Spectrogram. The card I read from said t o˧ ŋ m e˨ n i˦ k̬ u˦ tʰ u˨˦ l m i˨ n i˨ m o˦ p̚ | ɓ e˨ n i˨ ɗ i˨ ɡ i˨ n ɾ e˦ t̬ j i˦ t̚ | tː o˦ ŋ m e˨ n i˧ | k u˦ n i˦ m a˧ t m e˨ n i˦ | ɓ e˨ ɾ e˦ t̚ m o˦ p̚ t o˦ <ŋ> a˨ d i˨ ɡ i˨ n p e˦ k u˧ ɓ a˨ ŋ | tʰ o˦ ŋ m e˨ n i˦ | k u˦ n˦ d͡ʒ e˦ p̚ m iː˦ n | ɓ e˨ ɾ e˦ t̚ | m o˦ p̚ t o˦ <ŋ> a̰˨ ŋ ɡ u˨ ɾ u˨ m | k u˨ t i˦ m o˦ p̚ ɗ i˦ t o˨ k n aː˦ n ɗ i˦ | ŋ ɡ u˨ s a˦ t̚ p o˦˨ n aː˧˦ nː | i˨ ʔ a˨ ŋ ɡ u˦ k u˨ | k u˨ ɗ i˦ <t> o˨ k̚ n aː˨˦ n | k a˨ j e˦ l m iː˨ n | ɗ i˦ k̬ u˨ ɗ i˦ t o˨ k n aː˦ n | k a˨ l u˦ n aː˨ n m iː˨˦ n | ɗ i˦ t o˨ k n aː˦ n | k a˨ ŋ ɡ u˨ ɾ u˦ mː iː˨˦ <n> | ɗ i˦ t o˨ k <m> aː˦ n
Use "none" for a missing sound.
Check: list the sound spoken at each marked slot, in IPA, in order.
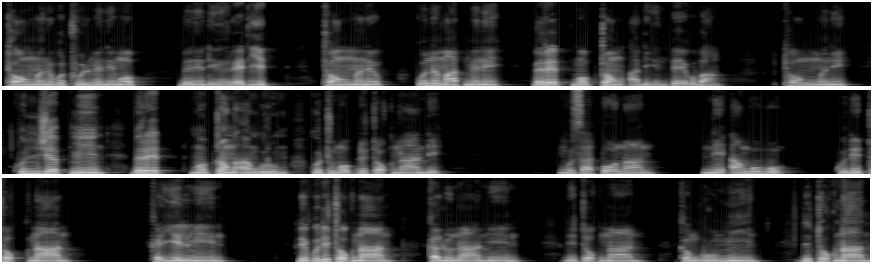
ŋ, ŋ, t, n, n

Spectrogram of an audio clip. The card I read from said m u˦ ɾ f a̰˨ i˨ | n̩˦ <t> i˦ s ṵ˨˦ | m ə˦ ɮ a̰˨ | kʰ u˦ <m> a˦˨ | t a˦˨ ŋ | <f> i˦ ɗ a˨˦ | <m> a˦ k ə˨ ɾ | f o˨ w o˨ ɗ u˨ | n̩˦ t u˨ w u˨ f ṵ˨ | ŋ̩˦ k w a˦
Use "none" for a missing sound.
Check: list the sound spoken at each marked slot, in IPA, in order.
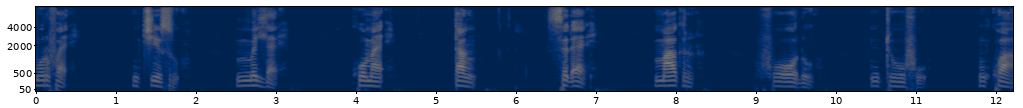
t͡ʃ, m, s, m

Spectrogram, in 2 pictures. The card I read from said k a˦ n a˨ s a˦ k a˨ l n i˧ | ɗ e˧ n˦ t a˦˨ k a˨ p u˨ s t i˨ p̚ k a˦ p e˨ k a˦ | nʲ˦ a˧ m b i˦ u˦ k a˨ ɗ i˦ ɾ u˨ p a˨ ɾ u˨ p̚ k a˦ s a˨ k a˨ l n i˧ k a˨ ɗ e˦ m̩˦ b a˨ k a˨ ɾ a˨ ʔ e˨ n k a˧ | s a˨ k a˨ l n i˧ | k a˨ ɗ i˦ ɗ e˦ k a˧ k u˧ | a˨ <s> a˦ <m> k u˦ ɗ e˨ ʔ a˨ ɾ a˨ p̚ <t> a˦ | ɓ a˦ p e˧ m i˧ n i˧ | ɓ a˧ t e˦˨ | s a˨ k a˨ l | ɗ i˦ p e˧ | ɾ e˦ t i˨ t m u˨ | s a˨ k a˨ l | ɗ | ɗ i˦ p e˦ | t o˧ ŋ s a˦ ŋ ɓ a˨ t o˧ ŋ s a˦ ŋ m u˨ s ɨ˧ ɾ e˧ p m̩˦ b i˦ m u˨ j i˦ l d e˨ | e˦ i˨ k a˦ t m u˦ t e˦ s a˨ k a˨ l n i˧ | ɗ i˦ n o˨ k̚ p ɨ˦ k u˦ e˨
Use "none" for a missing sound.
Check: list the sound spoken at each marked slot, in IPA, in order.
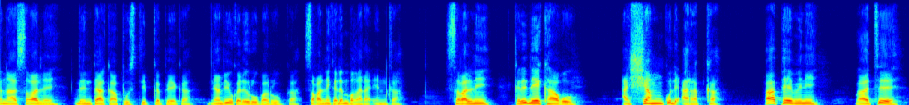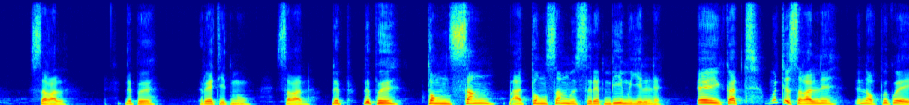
ʃ, m, k

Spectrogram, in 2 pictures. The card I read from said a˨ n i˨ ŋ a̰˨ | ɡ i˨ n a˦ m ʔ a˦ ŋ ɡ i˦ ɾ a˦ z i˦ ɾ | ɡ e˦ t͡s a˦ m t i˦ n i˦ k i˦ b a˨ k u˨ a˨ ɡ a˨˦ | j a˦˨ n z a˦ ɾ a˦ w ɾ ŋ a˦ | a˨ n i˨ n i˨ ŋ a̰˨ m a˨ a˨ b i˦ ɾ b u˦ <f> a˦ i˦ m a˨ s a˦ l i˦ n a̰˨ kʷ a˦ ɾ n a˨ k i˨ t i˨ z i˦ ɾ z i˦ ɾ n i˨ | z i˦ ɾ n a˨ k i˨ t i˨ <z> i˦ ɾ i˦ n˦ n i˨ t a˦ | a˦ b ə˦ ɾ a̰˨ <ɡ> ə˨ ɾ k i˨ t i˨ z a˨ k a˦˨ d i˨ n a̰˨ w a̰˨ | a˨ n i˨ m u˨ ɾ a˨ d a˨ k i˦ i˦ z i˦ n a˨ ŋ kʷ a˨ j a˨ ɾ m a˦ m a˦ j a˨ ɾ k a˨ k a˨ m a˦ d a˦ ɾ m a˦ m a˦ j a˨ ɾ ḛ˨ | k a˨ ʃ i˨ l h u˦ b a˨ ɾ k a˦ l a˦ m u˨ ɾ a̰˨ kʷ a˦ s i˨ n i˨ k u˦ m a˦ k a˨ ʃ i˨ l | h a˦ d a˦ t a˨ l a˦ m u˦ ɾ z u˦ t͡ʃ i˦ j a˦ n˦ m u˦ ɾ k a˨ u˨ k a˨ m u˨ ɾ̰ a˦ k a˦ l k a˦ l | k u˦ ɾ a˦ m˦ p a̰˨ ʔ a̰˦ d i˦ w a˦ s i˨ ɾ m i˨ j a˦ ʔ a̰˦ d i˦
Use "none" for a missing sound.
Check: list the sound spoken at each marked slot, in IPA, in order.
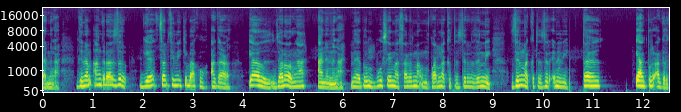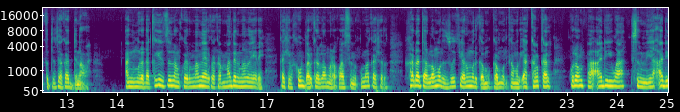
s, z, ɡ

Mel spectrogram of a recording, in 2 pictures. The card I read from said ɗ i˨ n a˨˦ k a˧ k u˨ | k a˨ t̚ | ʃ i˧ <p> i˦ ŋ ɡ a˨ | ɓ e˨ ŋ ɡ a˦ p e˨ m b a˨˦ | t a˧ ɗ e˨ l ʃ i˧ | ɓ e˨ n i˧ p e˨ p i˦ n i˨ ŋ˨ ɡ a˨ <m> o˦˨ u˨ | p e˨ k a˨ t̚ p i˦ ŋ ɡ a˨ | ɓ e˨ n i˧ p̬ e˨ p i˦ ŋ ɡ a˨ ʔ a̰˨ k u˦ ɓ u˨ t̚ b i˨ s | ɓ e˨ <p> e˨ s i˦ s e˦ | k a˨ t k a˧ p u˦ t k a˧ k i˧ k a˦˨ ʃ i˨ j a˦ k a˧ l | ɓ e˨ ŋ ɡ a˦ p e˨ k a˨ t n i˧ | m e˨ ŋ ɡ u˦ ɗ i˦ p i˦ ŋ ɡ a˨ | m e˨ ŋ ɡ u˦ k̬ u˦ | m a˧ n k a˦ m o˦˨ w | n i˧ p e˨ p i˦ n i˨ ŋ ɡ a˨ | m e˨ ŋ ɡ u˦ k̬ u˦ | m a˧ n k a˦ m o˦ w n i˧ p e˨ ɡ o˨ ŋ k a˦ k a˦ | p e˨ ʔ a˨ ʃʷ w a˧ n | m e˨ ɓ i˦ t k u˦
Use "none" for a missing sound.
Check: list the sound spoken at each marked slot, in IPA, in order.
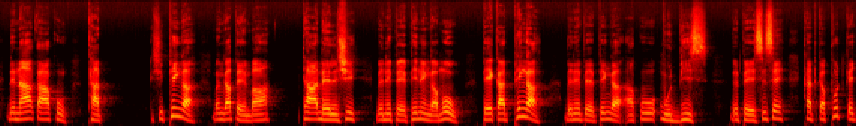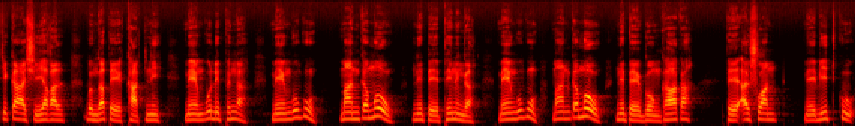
p, m, p

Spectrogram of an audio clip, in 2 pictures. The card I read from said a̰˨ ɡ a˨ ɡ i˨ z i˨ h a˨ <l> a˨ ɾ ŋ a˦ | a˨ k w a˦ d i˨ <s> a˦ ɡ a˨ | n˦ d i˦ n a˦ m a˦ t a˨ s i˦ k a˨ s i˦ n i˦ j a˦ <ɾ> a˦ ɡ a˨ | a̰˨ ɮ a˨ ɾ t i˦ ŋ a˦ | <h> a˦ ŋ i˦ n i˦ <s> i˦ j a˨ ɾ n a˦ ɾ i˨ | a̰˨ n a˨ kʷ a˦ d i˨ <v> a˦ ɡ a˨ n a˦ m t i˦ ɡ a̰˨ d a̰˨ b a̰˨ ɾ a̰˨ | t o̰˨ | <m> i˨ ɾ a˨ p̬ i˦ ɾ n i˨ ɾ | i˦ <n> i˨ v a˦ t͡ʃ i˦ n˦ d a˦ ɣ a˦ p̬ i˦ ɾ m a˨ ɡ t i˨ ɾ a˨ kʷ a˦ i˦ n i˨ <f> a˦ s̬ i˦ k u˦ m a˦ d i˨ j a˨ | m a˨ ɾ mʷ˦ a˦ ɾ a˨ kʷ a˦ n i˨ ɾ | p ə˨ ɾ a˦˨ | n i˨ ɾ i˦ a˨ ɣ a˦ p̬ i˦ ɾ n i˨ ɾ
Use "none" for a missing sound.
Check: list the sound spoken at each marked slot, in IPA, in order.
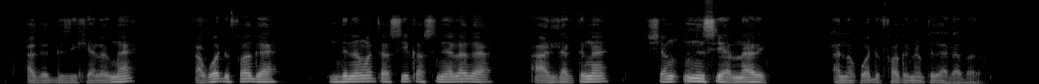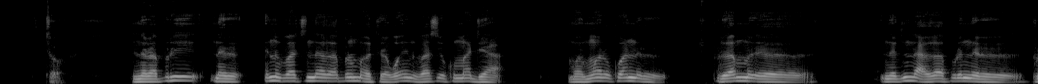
l, f, l, ʃ, s, f, n, n, v

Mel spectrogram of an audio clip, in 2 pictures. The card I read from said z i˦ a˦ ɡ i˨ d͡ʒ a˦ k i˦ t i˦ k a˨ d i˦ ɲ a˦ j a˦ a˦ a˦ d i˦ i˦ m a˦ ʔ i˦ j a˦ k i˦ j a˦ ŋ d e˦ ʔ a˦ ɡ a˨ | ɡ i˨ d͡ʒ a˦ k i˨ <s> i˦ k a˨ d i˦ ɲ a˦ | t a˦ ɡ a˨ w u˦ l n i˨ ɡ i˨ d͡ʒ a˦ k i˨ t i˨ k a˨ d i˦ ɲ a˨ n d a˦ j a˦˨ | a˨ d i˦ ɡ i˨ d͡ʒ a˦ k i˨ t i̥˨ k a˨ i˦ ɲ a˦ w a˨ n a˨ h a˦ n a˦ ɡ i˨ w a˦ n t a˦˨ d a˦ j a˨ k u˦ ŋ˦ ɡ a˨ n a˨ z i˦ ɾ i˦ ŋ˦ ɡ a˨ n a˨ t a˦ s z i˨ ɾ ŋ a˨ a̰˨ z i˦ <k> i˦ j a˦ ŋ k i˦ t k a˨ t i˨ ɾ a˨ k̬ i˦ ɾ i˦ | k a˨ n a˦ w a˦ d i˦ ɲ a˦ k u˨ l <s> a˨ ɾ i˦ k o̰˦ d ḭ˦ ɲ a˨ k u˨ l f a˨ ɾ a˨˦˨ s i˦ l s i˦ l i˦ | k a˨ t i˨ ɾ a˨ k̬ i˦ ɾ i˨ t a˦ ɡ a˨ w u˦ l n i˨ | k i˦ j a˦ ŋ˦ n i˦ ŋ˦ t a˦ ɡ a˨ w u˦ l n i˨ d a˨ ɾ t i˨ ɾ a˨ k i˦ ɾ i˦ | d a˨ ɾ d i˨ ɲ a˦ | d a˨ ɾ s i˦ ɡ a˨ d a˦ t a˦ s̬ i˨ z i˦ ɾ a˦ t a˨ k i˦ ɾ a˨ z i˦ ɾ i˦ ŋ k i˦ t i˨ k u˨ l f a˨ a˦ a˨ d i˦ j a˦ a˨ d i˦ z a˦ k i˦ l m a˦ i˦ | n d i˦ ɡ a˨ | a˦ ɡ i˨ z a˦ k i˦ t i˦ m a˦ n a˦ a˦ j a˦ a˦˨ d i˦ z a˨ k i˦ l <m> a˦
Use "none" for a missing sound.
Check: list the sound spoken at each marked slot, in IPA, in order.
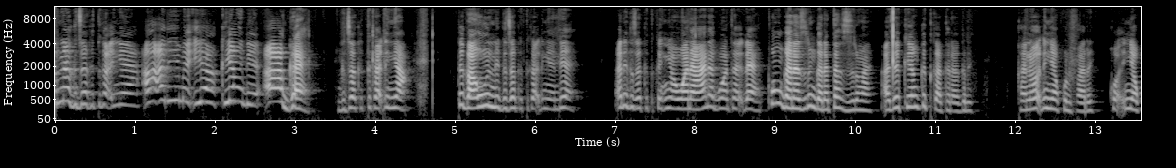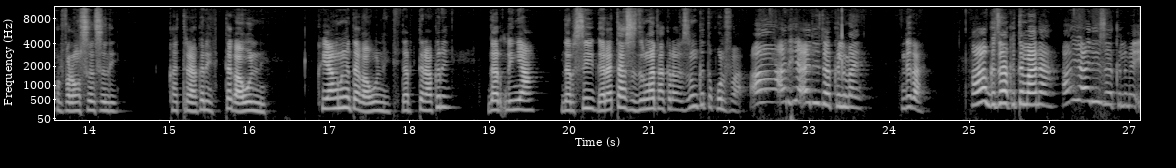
t, k, f, m

